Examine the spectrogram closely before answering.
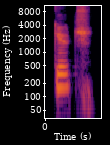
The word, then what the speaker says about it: Gooch: Gooch.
